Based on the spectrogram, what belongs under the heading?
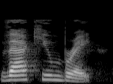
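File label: "vacuum brake", English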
